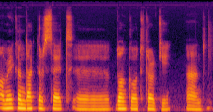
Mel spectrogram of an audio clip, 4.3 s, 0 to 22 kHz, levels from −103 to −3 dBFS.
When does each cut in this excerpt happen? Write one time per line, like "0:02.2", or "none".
none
